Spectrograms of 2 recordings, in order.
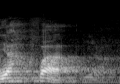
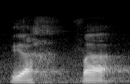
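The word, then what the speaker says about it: يخفى: nah itu yak tu yakhfa susah Kalau yang jahro mah enggak enggak tekan ya. Jahro ya. Jahro pakai ha besar lagi. Wama yakhfa pakai ko. Jadi bukan yahfa pakai ha.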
